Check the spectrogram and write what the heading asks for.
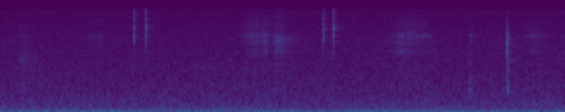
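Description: Faint computer mouse clicks over quiet room tone: a quick pair about a second in, another pair around three seconds, and a single click near the end.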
